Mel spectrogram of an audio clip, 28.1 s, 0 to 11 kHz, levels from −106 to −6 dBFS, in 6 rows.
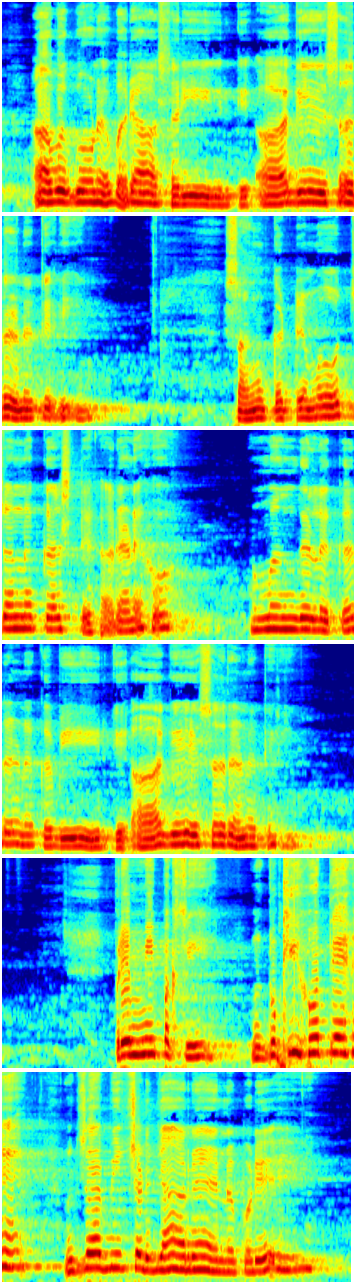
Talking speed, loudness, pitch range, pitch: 65 wpm, -14 LUFS, 140-200 Hz, 170 Hz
